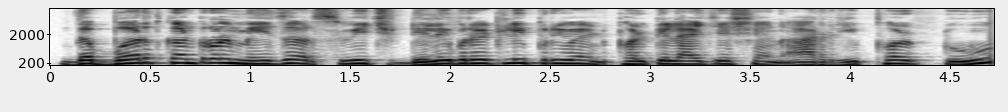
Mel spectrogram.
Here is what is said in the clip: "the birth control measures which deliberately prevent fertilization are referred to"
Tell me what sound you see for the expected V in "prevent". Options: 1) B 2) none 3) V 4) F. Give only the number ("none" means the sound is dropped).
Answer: 3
